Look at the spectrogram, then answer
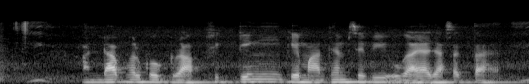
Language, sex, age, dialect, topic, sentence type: Hindi, male, 46-50, Kanauji Braj Bhasha, agriculture, statement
